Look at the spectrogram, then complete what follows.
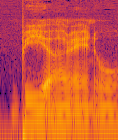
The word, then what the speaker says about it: Brno: Yeah, B-R-N-O. I think it's Brno, or I know Bruno's like got a U in it, so I'm not really sure how to pronounce that one properly.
